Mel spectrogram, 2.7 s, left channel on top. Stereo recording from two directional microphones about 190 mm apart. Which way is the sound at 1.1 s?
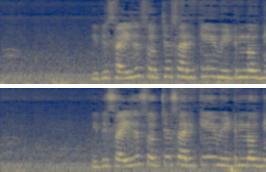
40° right (ahead or behind).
